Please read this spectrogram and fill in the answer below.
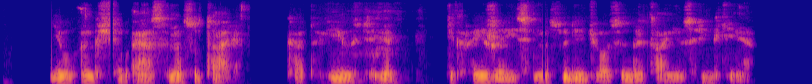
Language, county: Lithuanian, Utena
